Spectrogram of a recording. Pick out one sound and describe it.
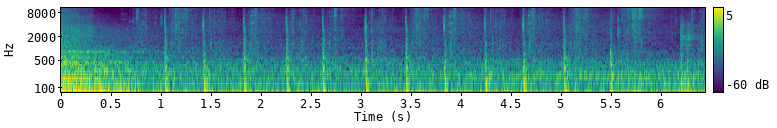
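Heavy armoured footsteps clank steadily on stone.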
